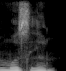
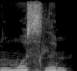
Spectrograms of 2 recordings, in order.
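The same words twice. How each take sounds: First: The consonant before the l is a buzzing z. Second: The consonant before the l is a sharp s. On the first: The speaker calls it wrong. "We don't say it as a z" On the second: The speaker calls it right. "we use the seen, the s"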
